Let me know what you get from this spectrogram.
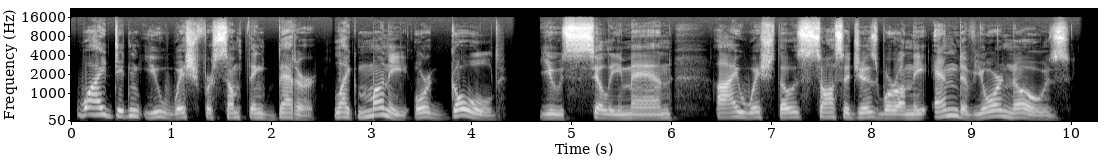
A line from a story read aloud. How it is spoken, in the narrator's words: his wife shouted angrily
